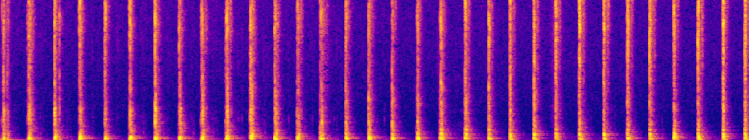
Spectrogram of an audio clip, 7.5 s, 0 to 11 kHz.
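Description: Fingertips and knuckles knock and tap the flat side of a large, hollow, empty corrugated cardboard shipping box with a printed smile logo. About 32 dull, hollow knocks land in a steady run of roughly two per second. Each has a low thump that dies away almost instantly.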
